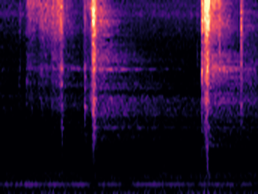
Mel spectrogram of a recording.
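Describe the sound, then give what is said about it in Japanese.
A film camera, borrowed from a professional photographer, has its film advance lever cranked with a mechanical ratchet to wind the film on frame by frame, followed by a sharp shutter click, repeated twice over a faint low hum, with no one speaking. “フィルムカメラをですねちょっと今知り合いの方プロのカメラマンの方から使わないやつを借りていましてそれをね使ってあのフィルムを自分で買って撮っているんですけれどもその音が何ともね言えないんですよねちょっと聞いてみてくださいあのまずですねフィルムを一枚一枚こうレバーでこうガシャッと、え送る作業が必要なんですね”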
